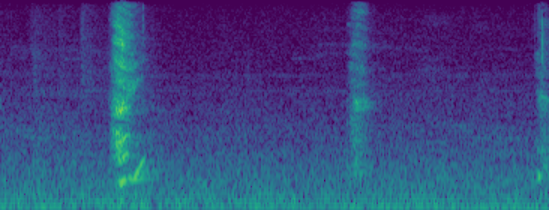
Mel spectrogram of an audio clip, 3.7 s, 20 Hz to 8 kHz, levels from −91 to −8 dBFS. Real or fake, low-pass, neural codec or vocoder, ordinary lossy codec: real; none; none; none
